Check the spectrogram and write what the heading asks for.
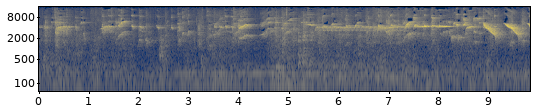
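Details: Canaries in a breeding room during the 2017 season, singing continuous high-pitched twittering with rapid chirps, trills and sweeping whistled notes. The song grows louder toward the end, with a low background hum.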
